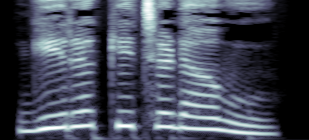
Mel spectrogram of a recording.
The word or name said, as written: ಗಿರಕಿಚಡಾವು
